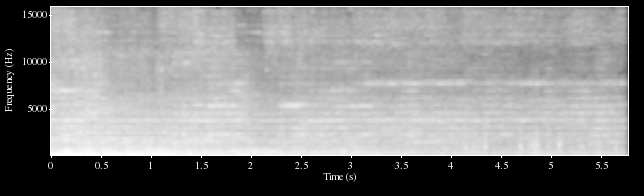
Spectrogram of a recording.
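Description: Double-stack intermodal freight train's last cars rolling past and away, the steel wheels squealing in several steady high tones over a low rumble that fades steadily.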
